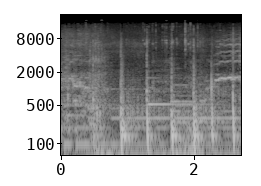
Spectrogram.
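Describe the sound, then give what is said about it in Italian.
Horses whinny and snort while hooves stamp in a series of sharp, irregular thuds, moderately loud, with no talking. “Naturalmente i cavalli dei miei compagni scalpitano perché voi avete rischiato di offendere l'ordine, signore.”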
